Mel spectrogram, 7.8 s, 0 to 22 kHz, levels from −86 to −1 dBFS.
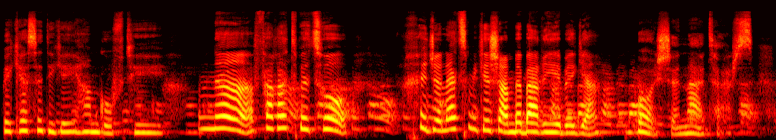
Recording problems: echo of what is said; noticeable; throughout; 510 ms later, 15 dB below the speech

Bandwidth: 15.5 kHz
